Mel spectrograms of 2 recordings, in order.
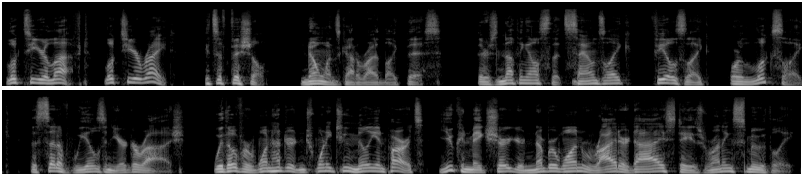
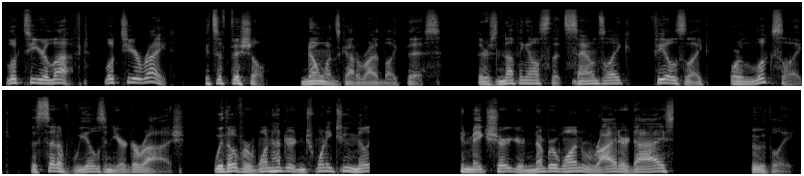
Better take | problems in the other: first | audio cutting out; at 12 s for 1 s and at 15 s for 1 s

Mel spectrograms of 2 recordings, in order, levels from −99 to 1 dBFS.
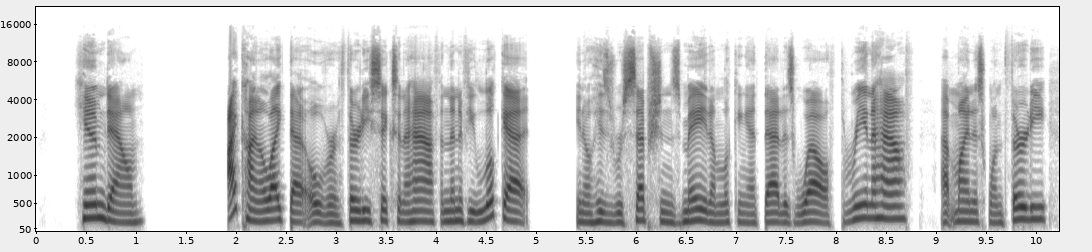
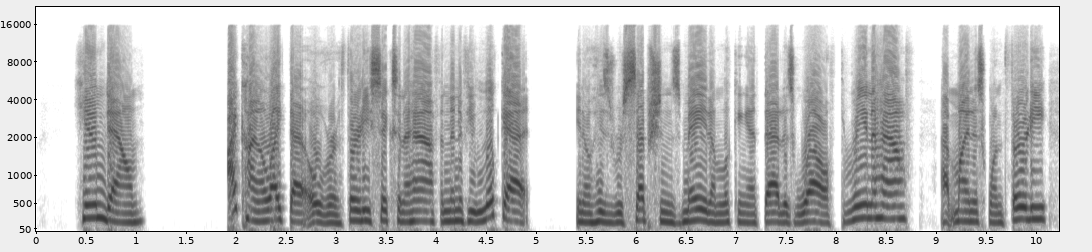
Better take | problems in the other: first | distortion; heavy; 17% of the sound clipped

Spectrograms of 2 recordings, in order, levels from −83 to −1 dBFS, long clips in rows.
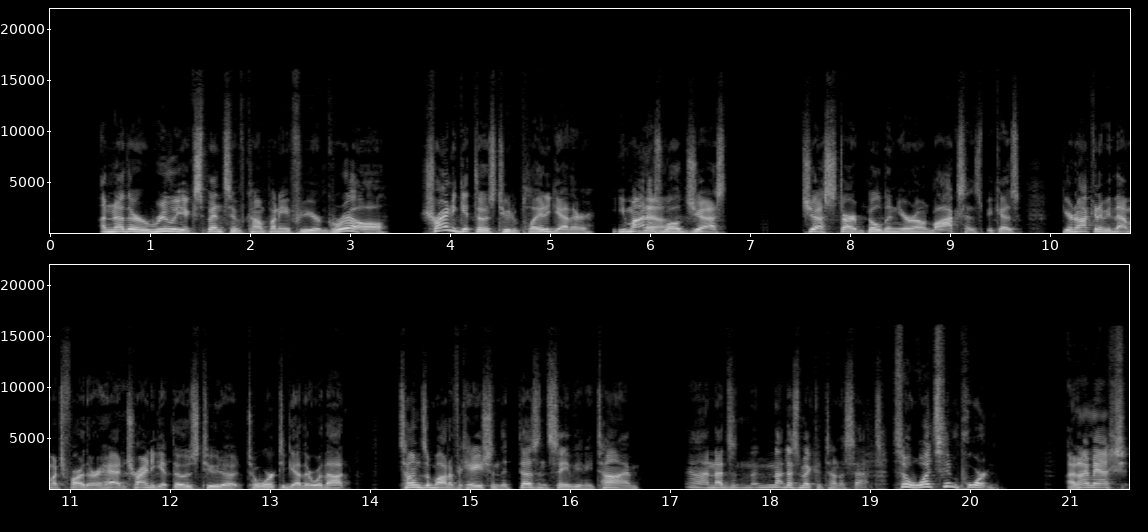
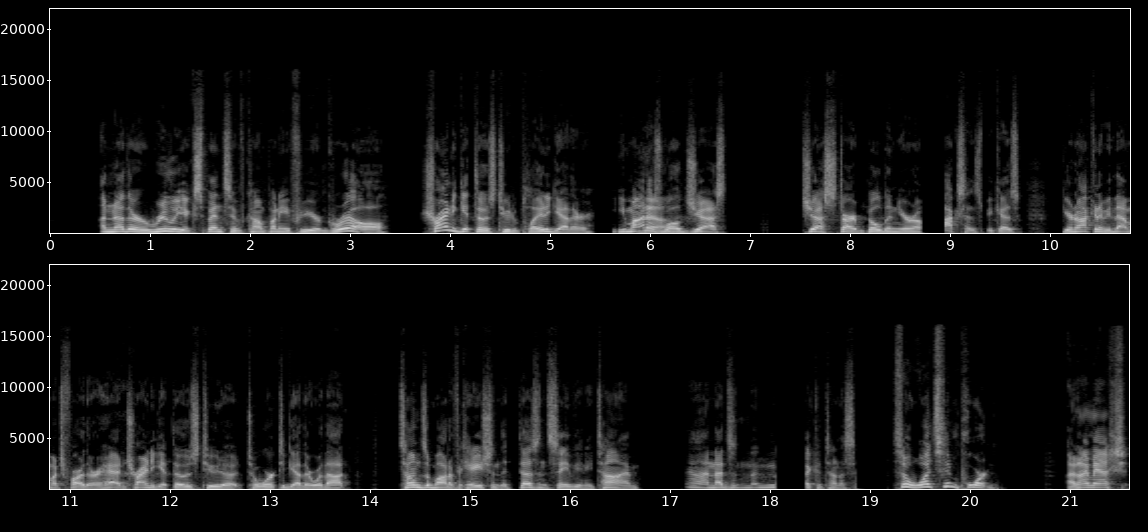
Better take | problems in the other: first | audio cutting out; at 8.5 s, at 18 s and at 19 s

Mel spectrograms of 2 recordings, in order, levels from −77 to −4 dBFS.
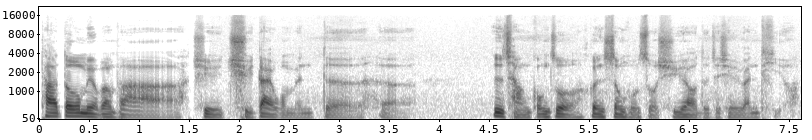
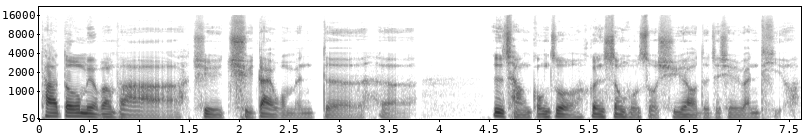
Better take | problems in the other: second | hiss; faint; from 1.5 s on; 20 dB below the speech

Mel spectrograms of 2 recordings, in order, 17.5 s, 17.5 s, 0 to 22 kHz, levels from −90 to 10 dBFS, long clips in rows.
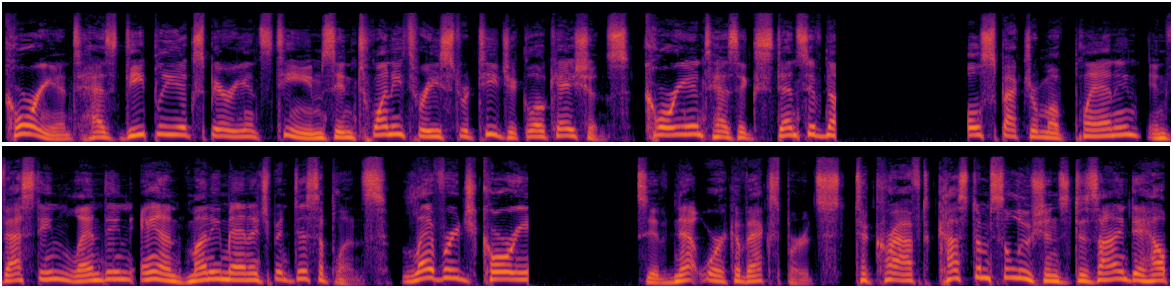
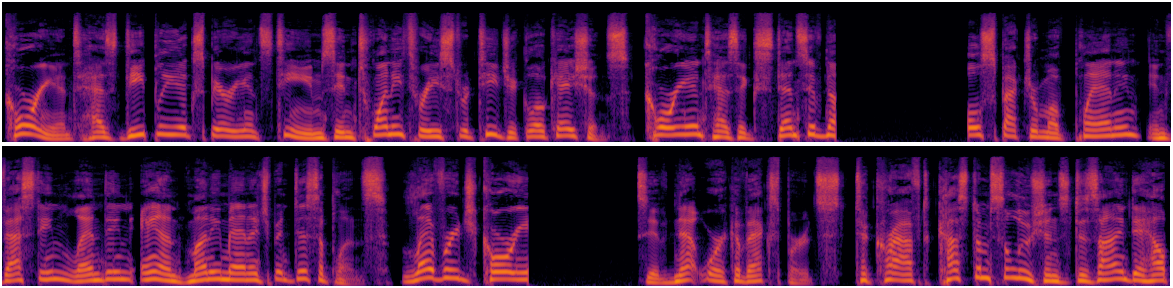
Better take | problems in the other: neither | audio cutting out; at 6.5 s for 1 s and at 13 s for 1 s; the same in both

